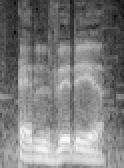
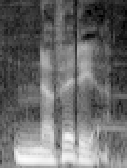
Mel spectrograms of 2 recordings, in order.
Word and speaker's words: Nvidia: the company Jensen Wang there's no debate it's Nvidia and yet many think this multi-trillion dollar artificial intelligence Pioneer is called Nvidia but it's fitting in a way because Nvidia now one of the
